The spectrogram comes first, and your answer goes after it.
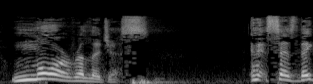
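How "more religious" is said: "More" stressed hard, louder; emphatic repeat. Shown as a demonstration. Preacher driving home his point, the word "More" loud and stressed.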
